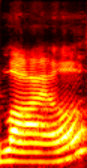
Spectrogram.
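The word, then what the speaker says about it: Lysle: to Lyle uh I'm Lyle spelled l Ys l e but the S is silent um and I'm the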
